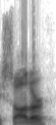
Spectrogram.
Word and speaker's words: solder: that poor L just feels so neglected in the word solder. Yeah, it does. Okay, yes. Thank you, Martin. Yeah. That's enough. In North America, we have banished the L in the word soldering, and the Q is silent.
